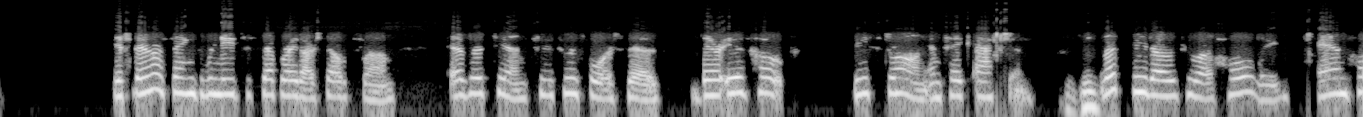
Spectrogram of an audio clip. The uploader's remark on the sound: we have special guests on by phone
